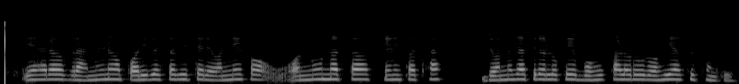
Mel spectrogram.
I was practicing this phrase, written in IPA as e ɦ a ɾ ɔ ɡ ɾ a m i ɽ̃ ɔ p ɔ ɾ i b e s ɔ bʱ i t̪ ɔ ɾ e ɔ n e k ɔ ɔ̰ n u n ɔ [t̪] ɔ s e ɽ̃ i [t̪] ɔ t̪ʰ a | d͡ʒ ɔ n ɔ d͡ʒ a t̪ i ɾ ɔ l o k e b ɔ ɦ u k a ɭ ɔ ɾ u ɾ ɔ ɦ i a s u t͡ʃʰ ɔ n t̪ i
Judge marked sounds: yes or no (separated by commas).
yes, yes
